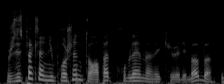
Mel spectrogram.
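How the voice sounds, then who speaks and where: A man's voice: a little high, sing-song, very fast, slight background noise. A young man giving casual gameplay commentary as a video host, using colloquial street slang and swearing.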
